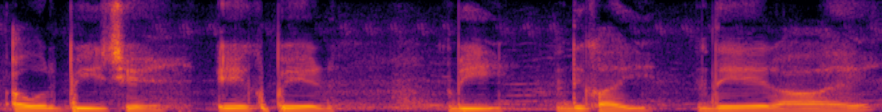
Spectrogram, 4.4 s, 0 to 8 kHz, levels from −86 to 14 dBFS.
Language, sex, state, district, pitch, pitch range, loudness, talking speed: Hindi, male, Uttar Pradesh, Saharanpur, 150 Hz, 145-155 Hz, -15 LUFS, 120 wpm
